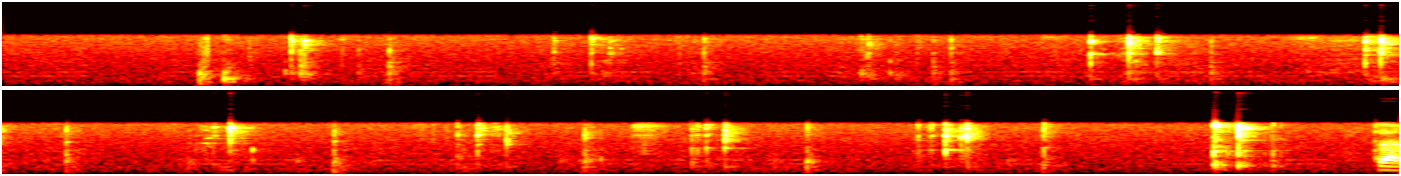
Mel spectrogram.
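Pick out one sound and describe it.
A can opener clicks and pries at a metal jar lid.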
